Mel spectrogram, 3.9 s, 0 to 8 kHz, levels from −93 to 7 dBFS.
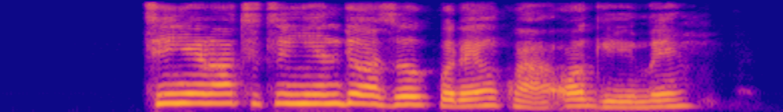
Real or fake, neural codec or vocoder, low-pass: fake; codec, 16 kHz, 4 kbps, FreqCodec, smaller model; 7.2 kHz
